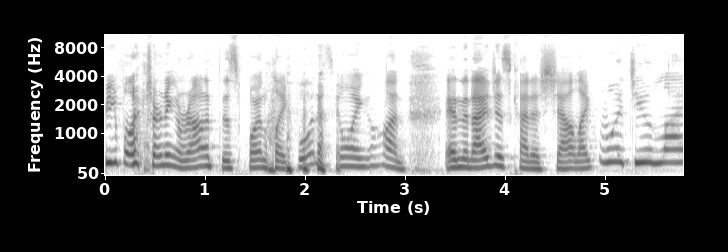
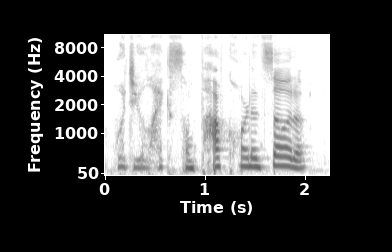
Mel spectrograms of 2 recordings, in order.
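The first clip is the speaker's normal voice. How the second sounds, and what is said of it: Whispering. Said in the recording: “I'm whispering, trying to whisper it in his ear”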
